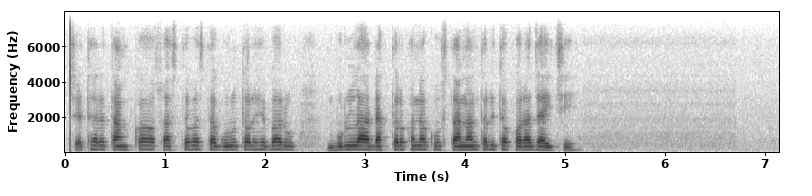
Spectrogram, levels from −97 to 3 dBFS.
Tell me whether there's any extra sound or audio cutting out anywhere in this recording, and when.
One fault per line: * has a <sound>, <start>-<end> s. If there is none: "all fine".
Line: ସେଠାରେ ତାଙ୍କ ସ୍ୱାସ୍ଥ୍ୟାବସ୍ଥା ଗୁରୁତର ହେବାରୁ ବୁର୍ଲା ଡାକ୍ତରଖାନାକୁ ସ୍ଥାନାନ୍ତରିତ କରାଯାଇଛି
all fine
